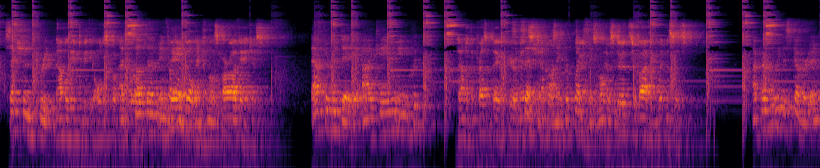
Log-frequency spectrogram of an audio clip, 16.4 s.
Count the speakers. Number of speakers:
2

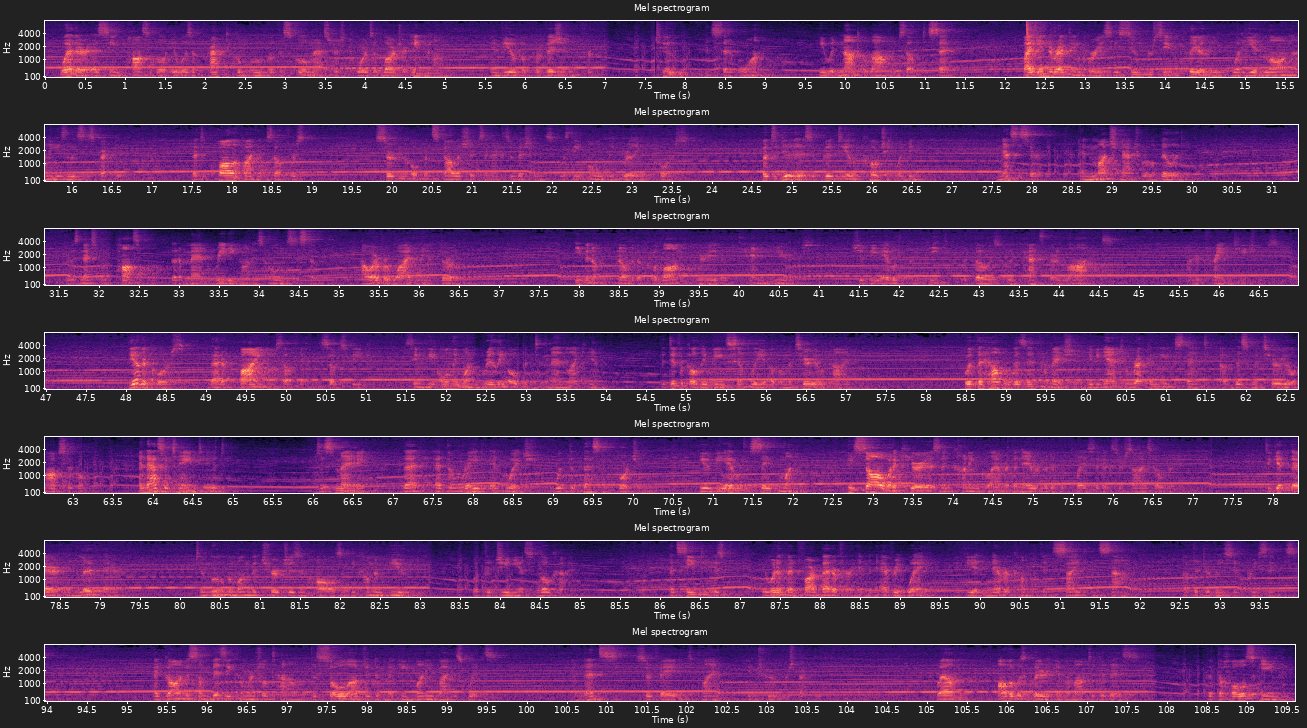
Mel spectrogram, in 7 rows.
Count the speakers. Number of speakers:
1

